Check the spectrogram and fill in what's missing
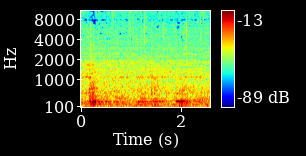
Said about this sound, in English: That was really loud thunder.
